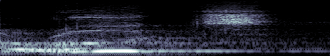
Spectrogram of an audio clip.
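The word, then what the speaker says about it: عوج: এর আরবিতে উচ্চারণ হলো আইন ও জিম উজ, বাপের নাম উনুক, মার নাম সফুরা।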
